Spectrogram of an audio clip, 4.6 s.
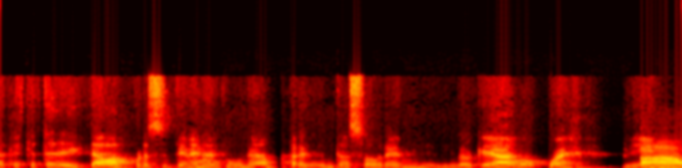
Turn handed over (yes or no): yes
